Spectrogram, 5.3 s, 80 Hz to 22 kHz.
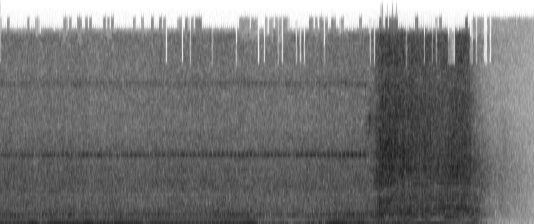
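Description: LS V8 engine on a dyno, run as a backwards-built setup with heavy exhaust smoke, holds a loud sustained rev with a steady harmonic drone, then drops sharply off throttle and fades near the end.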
